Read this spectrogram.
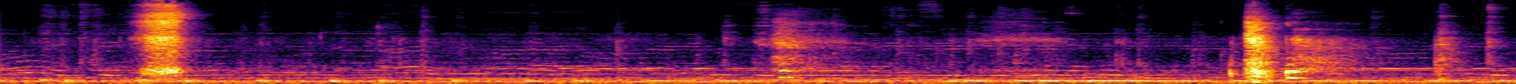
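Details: Sneezing fit after a shower, deliberately induced by tickling the nose with a wet strand of hair: three sneezes muffled with a towel over about ten seconds, faint music and room noise behind.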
